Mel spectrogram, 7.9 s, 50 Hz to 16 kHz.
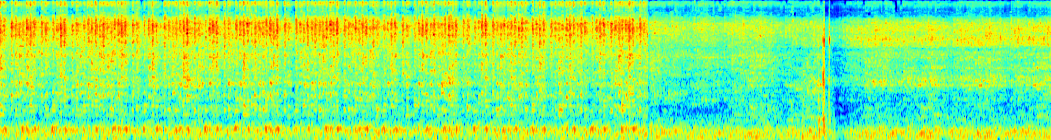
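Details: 1965 Ford Thunderbird FE 390 V8 running again after troubleshooting, cranked to check oil pressure: steady low rumble with a slight settle partway, then an even beat; normal healthy running.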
